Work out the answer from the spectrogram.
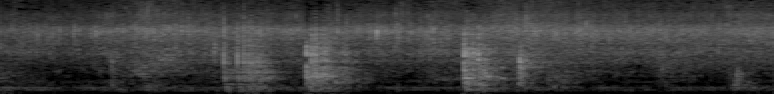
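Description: Small whole onions sizzling in spiced oil in a pan, stirred with a silicone spatula, with a few louder stirring strokes about two and three and a half seconds in. The onions are just starting to turn translucent.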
